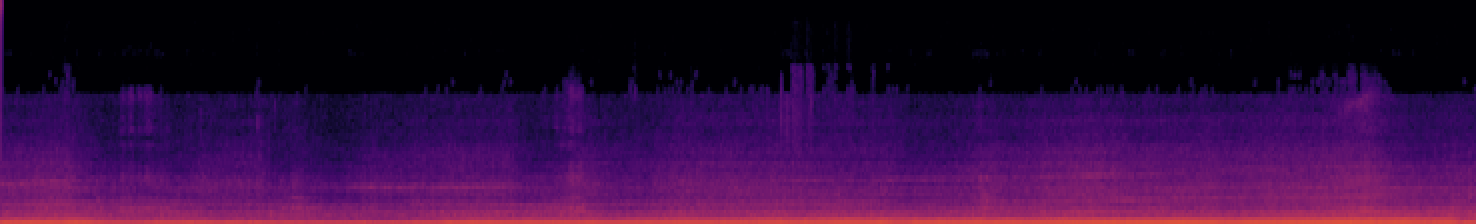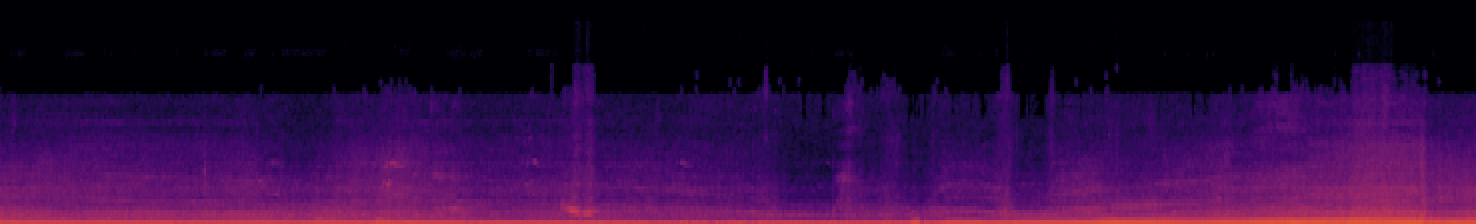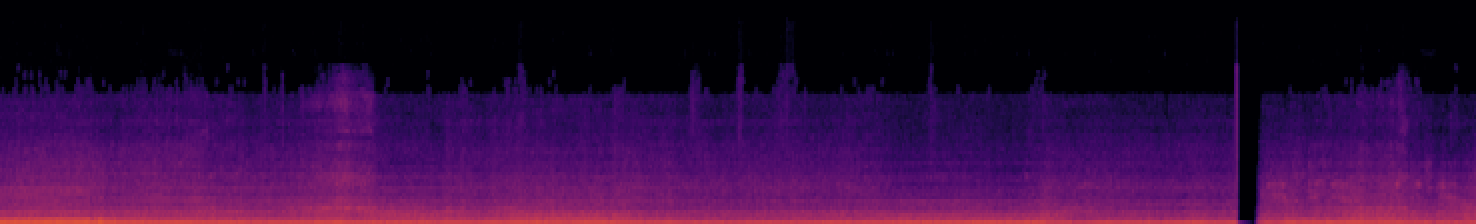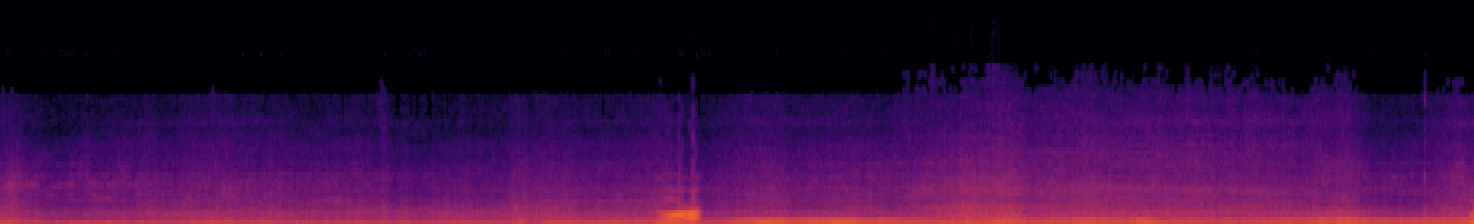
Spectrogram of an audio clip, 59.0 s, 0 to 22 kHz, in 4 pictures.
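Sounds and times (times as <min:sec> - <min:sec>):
motorcycle engine revving: 0:17.0 - 0:59.0.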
